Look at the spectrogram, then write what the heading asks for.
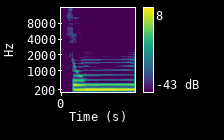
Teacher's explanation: ثم میم مشدد کا ہم نے غنہ کرنا ہے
